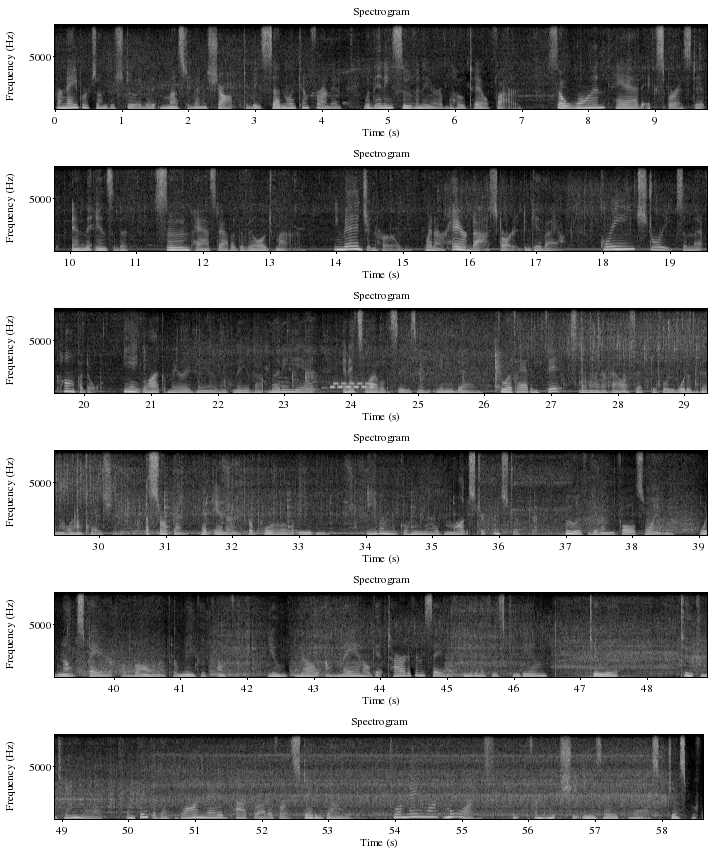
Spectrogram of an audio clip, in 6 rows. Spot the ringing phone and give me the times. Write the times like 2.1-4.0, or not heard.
23.3-24.4.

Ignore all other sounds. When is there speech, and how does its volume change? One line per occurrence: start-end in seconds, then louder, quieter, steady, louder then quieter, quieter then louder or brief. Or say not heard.
0.0-47.8 steady
48.5-58.5 steady.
